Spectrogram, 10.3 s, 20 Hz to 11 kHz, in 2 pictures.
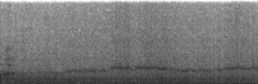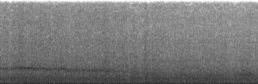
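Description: Yamaha MT-03's 660 cc single-cylinder engine running steadily as the motorcycle cruises along a street, heard from the rider's seat.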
